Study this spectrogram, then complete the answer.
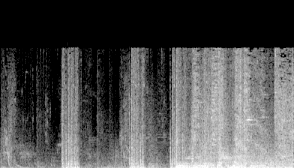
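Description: Rapid gunshots fire in bursts.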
